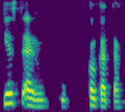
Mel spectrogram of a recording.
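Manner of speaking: ordinary talk, nothing marked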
